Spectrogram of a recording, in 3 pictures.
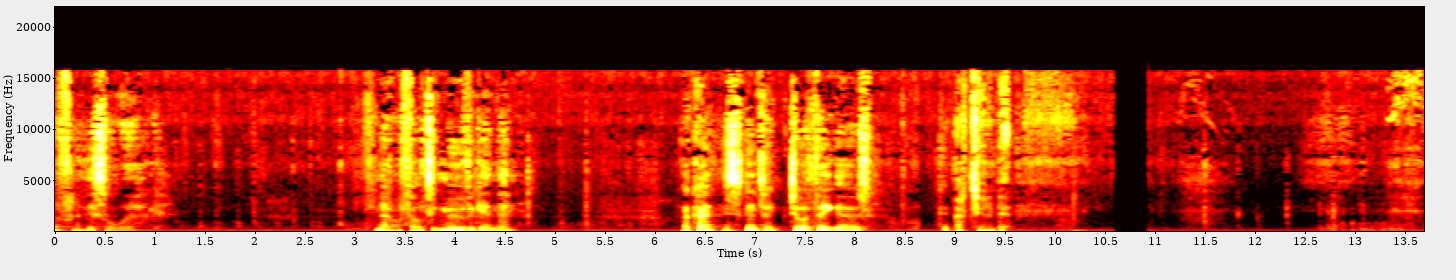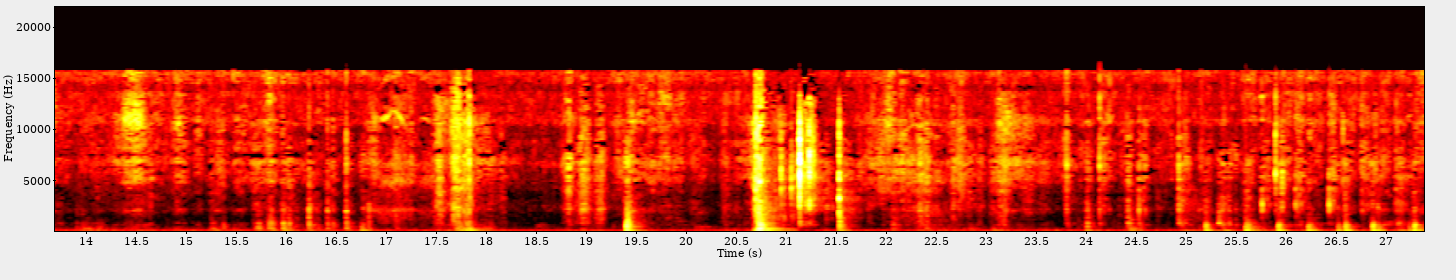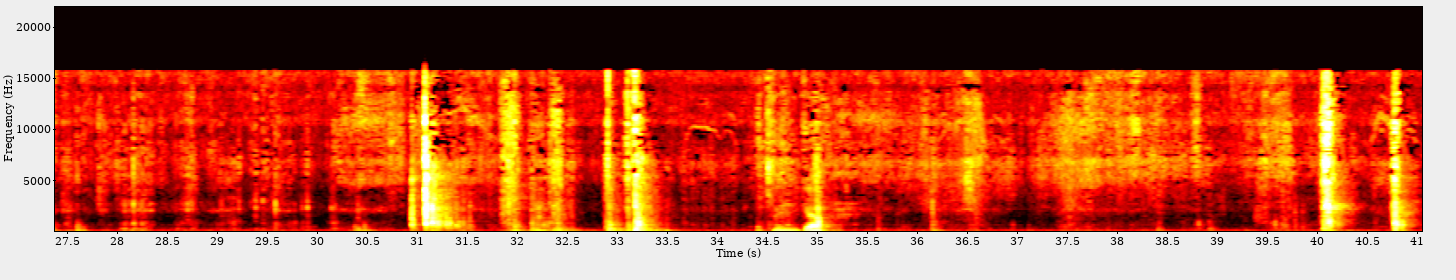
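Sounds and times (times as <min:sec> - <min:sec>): wood scraping on wood: 0:21.6 - 0:32.7.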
